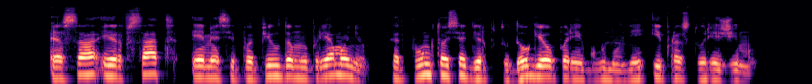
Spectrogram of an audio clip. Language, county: Lithuanian, Vilnius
